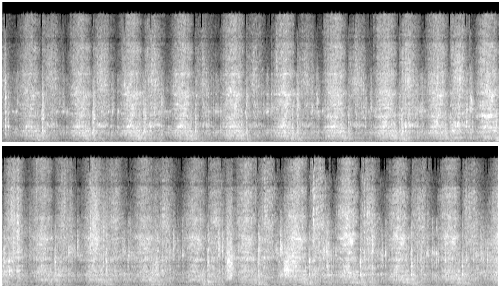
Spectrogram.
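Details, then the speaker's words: Power hacksaw, lifting the blade on the backstroke: rhythmic rasping strokes about eighty a minute over steady motor hum; owner thinks the slide is in dire need of lube. "I think it's in dire need of some lube on that slide though, huh?"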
